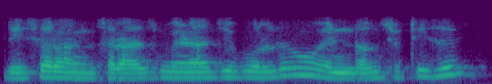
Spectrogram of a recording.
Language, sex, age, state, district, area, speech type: Hindi, male, 30-45, Rajasthan, Karauli, rural, conversation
